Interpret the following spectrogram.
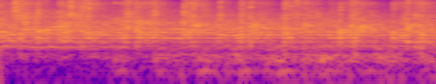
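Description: Spectators clapping, with crowd chatter mixed in.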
